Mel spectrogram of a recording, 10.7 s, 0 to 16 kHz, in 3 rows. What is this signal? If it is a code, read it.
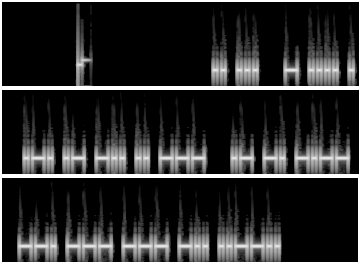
Morse code, heard as a keyed tone, about 30 wpm, 700 Hz. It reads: IS THE RADIO ANY GOOD?
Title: Sentences from Top 1000 Words - Review Part 3 - 30wpm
